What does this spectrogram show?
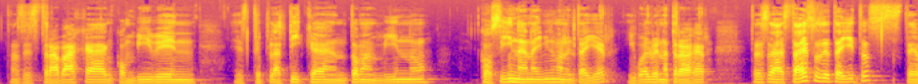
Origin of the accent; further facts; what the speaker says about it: Oaxaca, Mexico; porque pues yo soy de Oaxaca, ¿no?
